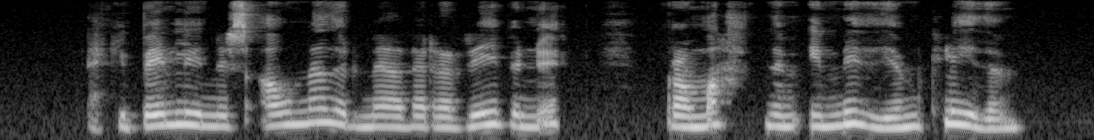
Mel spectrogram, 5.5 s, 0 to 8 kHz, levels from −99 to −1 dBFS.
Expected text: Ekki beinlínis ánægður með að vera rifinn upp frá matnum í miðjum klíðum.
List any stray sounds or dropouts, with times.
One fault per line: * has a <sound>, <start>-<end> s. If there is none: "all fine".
all fine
